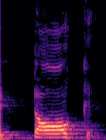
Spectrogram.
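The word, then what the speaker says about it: talk: आप से बोलना कि के से पहले एल है एल जो है ना यहां पे साइलेंट है और इसका उच्चारण नहीं होगा रूल्स यहां पे देख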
